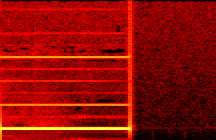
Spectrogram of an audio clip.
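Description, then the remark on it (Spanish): An electronic interference tone: a single steady, loud beep, a pure high-pitched whine with faint harmonics, holds for about eight-tenths of a second and then cuts off abruptly into silence. “esa es la interferencia”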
